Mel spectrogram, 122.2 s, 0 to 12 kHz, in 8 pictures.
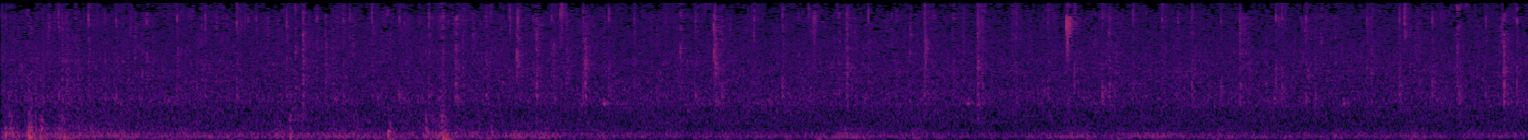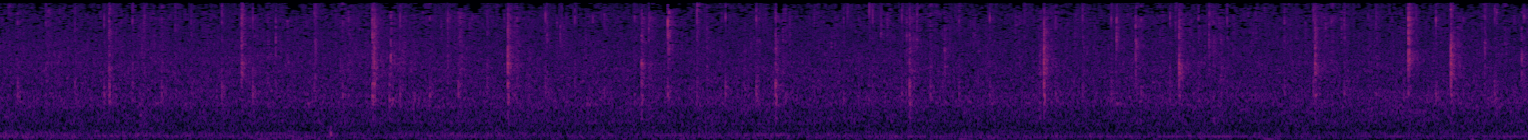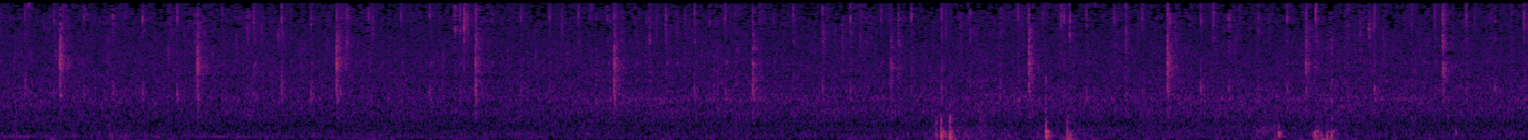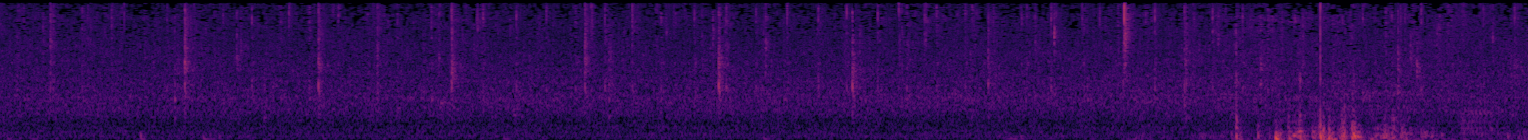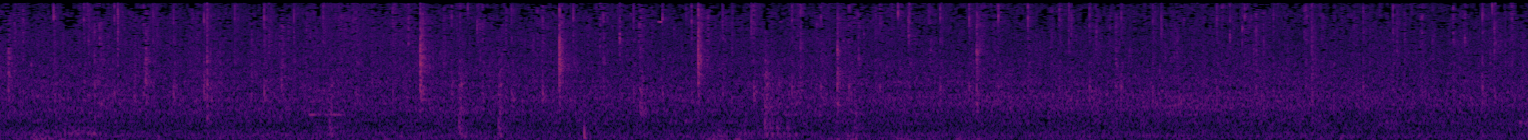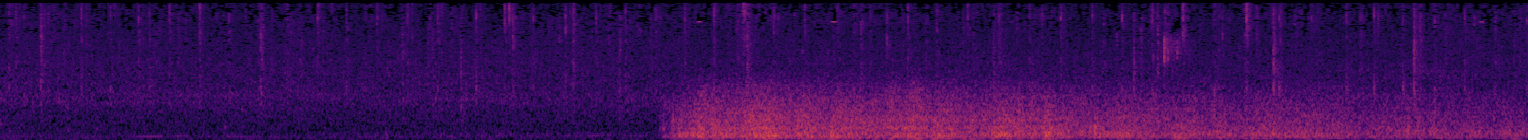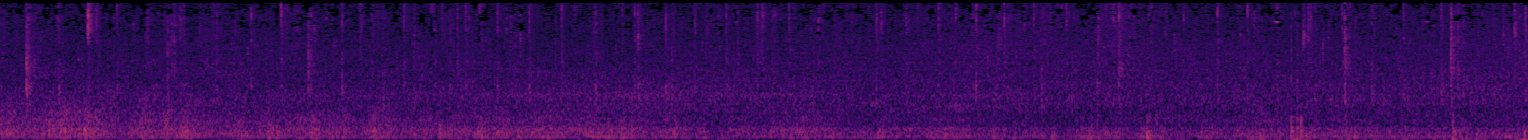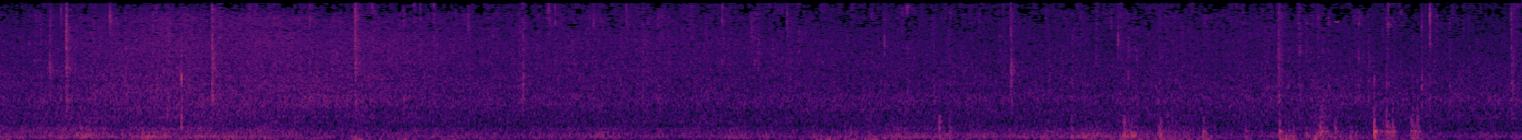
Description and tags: Rain and dripping water distant thunder towards end recorded in Plymouth Devon July 2017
